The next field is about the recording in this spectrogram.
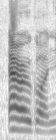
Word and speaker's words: Aragorn: And remember, Viggo was the second guy to play Aragorn in that movie. I'm saying that right. That was his character name, right? – Aragorn, yeah.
